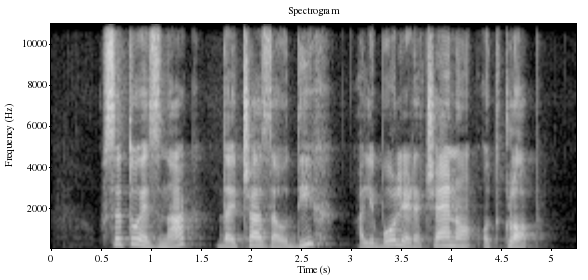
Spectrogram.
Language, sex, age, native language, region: Slovenian, female, 30-49, Slovenian, Savinja region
